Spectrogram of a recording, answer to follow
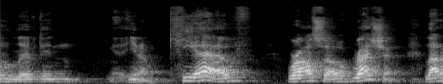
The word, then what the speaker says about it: Kyiv: Well, I guess what they're saying is Kyiv is more the Ukrainian pronunciation. But let me tell you, a lot of the people who lived in, you know, Kiev were also Russian.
